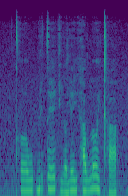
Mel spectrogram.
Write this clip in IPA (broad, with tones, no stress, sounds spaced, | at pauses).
t̪ʰ ɤː˧ w | b i˧ t̪ eː˧˥ k i˩ ə̯ j eː˧ j h a˧ w n ɤː˥˨ j kʰ a˩˧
